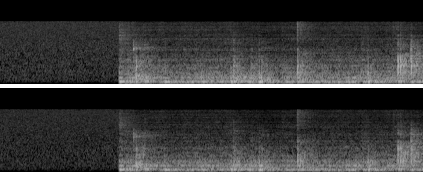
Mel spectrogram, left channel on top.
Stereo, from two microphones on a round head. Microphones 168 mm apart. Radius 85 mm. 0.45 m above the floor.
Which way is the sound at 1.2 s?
10° left (ahead or behind).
